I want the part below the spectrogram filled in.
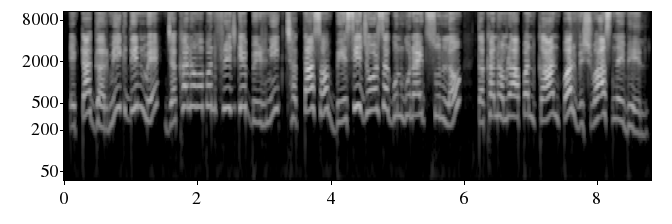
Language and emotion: Maithili, surprised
